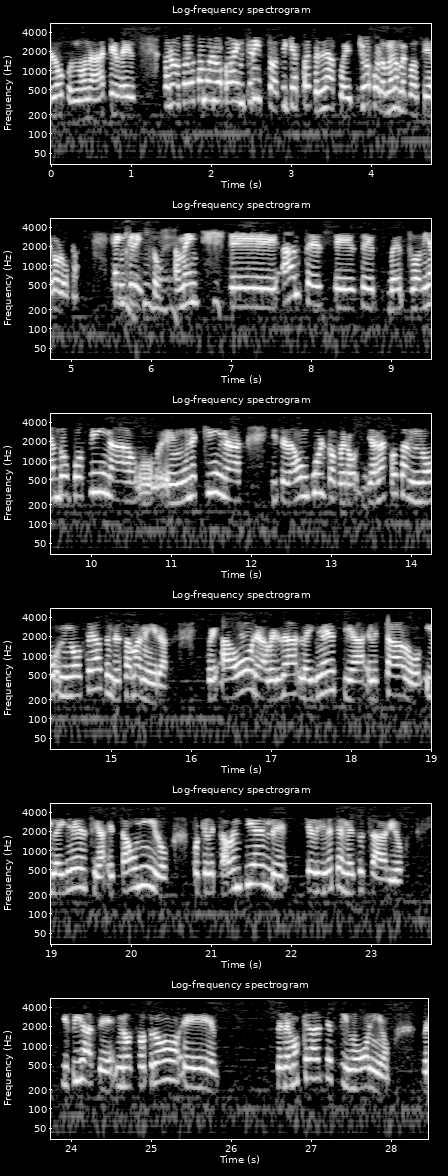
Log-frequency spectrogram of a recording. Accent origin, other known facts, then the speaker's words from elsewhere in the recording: Puerto Rico; somos boricuas, ¿verdad? Somos puertorriqueños, siempre nos preguntan de qué ciudadanía son, y somos cristianos, pero también somos puertorriqueños, somos ciudadanos americanos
